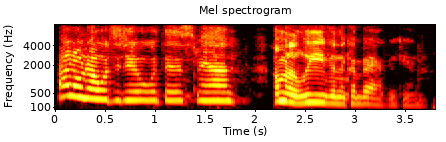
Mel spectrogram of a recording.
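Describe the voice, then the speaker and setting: A woman's voice: high-pitched, big pitch swings, fairly quick, darkish tone. A woman co-hosting a live stream in casual, unscripted chat, blunt and slangy in how she talks.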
